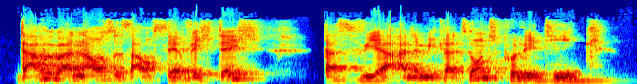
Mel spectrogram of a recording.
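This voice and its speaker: Audible room echo colors the recording. A man speaks at a moderate pace. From Hamburg, Germany. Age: 30s. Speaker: politician. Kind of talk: political debate.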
